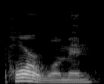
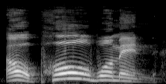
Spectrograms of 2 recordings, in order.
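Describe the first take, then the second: First: "poor woman" low and soft, with an R in poor; misheard phrase. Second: "pull" with an L, loud and drawn out; sudden realization. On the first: Retold or imitated. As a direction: say "poor woman" as a quiet lament. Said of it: "The accent threw me off". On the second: Real, not acted. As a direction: loudly correct yourself on "pull woman", slowly. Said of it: "The accent kind of".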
